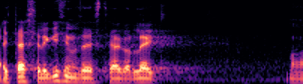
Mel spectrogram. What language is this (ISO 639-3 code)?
est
